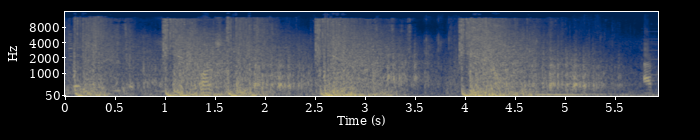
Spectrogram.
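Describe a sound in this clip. Gunfire rings out in rapid bursts.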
